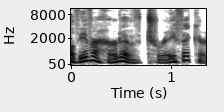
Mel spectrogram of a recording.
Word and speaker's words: Traefik: He asked if either of us have ever tried out Traffic, which I think is how you pronounce it. It's spelled T-R-A-E-F-I-K.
